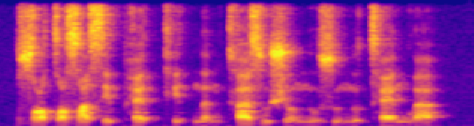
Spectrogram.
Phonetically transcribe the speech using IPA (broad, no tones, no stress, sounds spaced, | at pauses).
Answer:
zˤ o tˤ o zˤ a s e pʰ æ t kʰ e t n a n kʰ a z u ʃ ɔ n u s u n o tʰ æ n w a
